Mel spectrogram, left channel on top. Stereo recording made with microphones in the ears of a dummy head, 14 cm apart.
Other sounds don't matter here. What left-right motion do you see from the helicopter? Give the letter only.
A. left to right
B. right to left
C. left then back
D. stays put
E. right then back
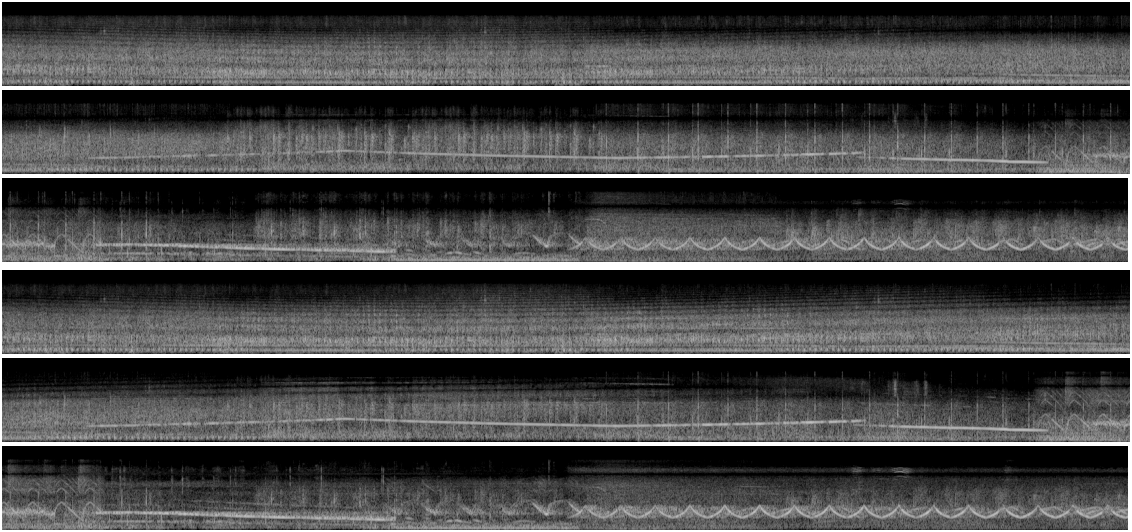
A.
